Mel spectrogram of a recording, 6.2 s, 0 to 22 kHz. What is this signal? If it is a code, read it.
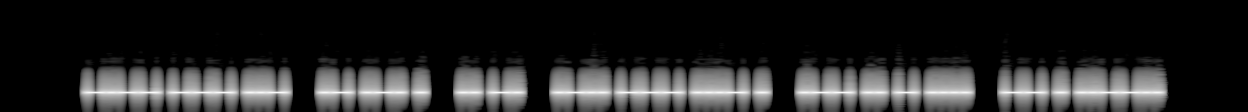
Morse code, heard as a keyed tone, about 44 wpm, 700 Hz. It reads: YOU ARE IN LOVE WITH ME?
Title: Sentences from Top 400 Words 45wpm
